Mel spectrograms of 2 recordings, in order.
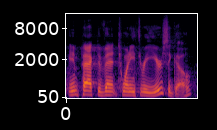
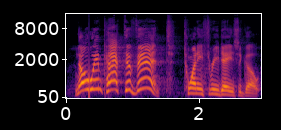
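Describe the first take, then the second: First: Said in the usual way. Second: "No" punched, slower and louder; stress on No. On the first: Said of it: "Impact event ... years ago". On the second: Shown as a demonstration. Speaker contrasts days with years, stressing "No" loudly. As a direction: lean hard on "No impact event". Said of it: "No impact event ... days ago".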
